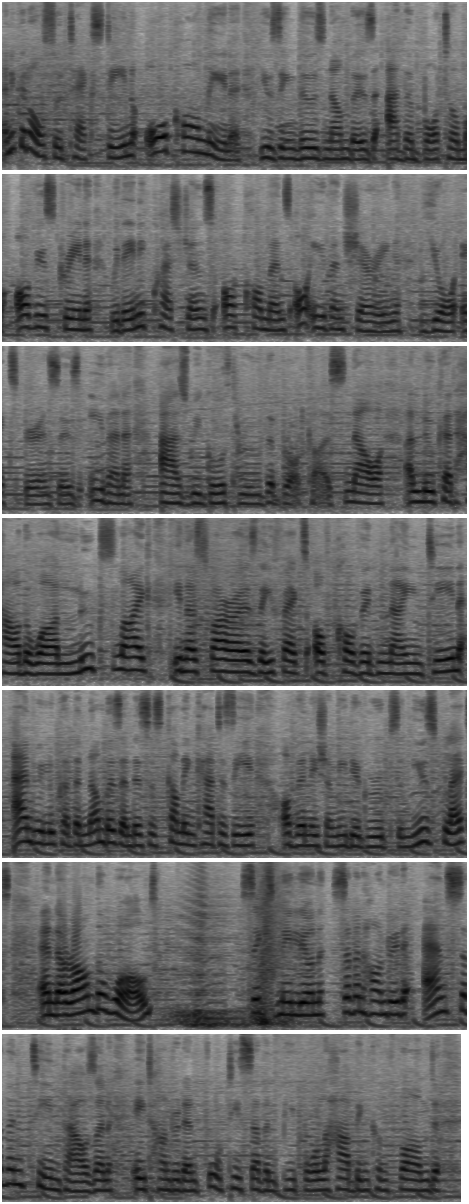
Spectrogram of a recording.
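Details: Adult broadcast host; typical speech.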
